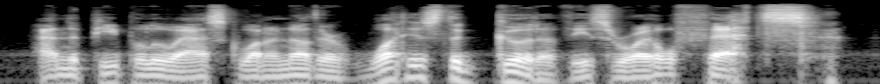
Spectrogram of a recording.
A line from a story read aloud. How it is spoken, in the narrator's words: continued the Bishop of Vannes, laughing with his false smile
